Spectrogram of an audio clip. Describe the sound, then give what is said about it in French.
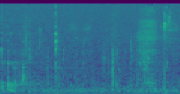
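Crunchy seeds being chewed: a quiet run of irregular, crisp crackles and soft bites, with a few sharper crunches standing out and no talking. “A priori, ça croque.”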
